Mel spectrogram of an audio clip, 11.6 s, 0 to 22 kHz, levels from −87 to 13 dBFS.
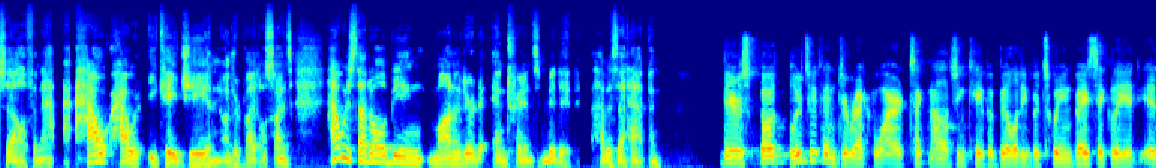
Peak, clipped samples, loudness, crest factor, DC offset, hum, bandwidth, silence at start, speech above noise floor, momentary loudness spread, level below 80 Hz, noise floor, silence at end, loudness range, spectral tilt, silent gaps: -2 dBFS; under 0.1%; -22 LUFS; 20 dB; under 0.1%; none; 16.5 kHz; 0 s; 45 dB; 8 LU; -58 dBFS; -67 dBFS; 0 s; 3 LU; -5 dB/octave; none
